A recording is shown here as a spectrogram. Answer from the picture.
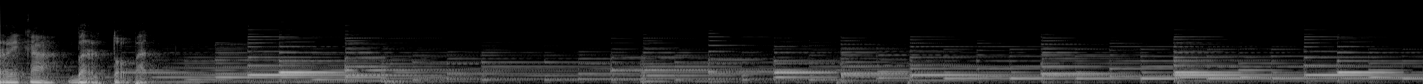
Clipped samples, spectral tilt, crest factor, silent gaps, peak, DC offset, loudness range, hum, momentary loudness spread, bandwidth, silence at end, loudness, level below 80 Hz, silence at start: under 0.1%; -9 dB/octave; 16 dB; none; -14 dBFS; under 0.1%; 9 LU; none; 15 LU; 6.8 kHz; 0 s; -32 LUFS; -48 dBFS; 0 s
